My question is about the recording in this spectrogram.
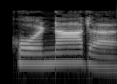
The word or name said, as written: jornada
